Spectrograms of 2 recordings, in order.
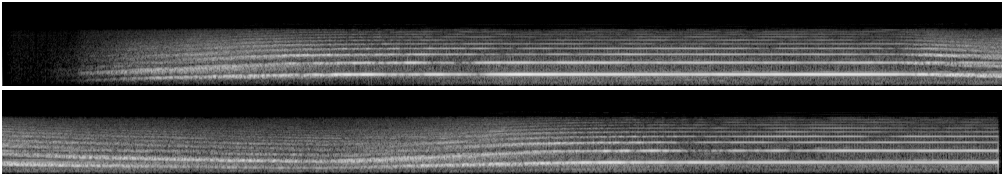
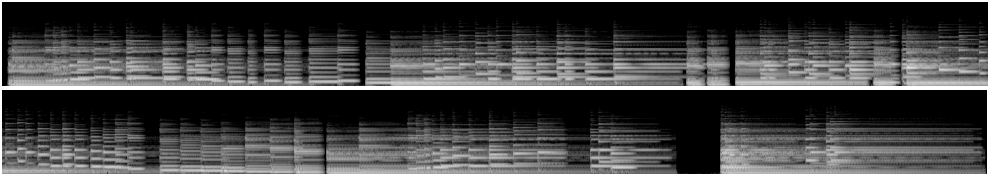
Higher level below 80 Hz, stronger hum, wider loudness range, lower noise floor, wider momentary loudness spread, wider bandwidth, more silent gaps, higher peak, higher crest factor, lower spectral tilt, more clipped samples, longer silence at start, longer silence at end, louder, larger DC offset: second, -70 dBFS vs -28 dBFS; neither; first, 9 LU vs 4 LU; first, -56 dBFS vs -51 dBFS; about the same, 11 LU vs 9 LU; second, 6 kHz vs 7.6 kHz; neither; about the same, 0 dBFS vs 0 dBFS; about the same, 14 dB vs 16 dB; second, -4 dB/octave vs -8.5 dB/octave; neither; first, 0.95 s vs 0.05 s; about the same, 0.05 s vs 0 s; first, -14 LUFS vs -18 LUFS; neither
